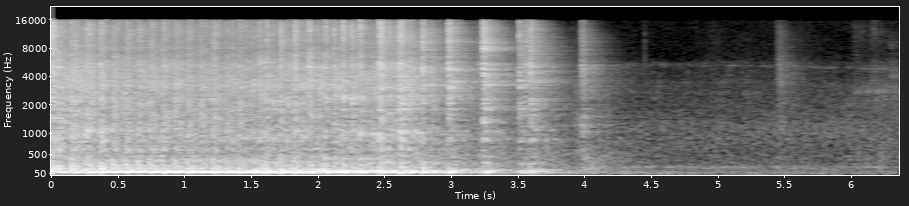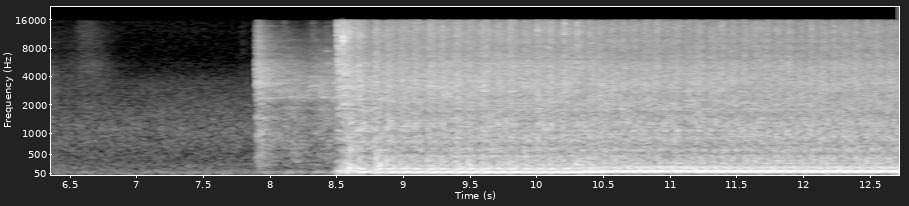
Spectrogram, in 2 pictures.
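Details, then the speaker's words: Cammed LS V8 in a G-body, after troubleshooting an injector stuck open: deep steady rumble with rhythmic cam lope, cuts out, refires and settles to an even idle; no popping, flames or smoke; normal idle. "this time it wasn't popping it wasn't shooting flames it wasn't doing nothing that was the cleanest this car has ever ran like literally no smoke no heavy gas smell"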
